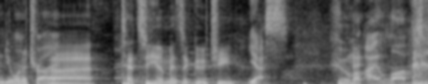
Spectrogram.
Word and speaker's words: Tetsuya Mizuguchi: Tetsuya Mizuguchi.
